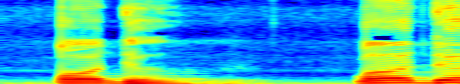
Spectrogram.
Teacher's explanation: dal sukun yang mati asli di tengah kalimat qalqalah sugroh. Jangan lupa dipantulkan.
